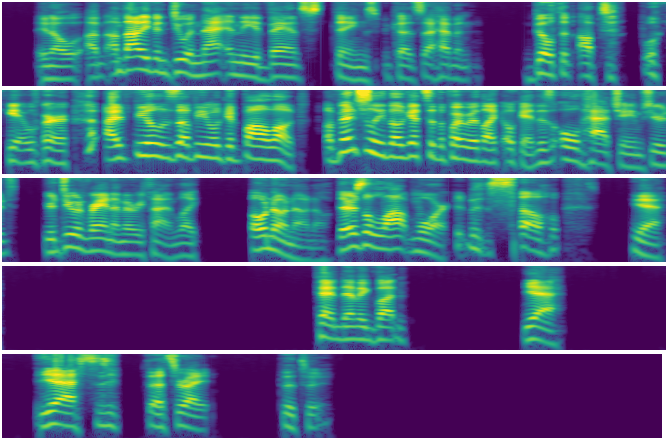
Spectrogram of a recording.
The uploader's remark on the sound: This was a live class recorded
